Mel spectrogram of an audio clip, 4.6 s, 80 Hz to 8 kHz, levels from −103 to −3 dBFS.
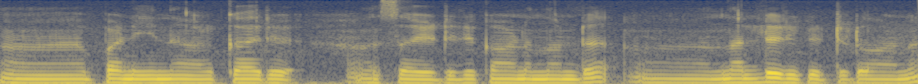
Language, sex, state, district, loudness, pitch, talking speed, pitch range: Malayalam, female, Kerala, Wayanad, -18 LUFS, 135 Hz, 105 wpm, 130-140 Hz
